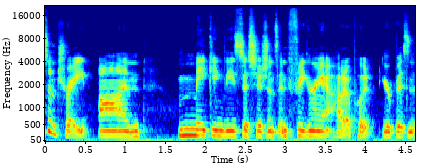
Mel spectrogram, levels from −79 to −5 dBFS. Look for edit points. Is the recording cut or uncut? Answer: uncut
